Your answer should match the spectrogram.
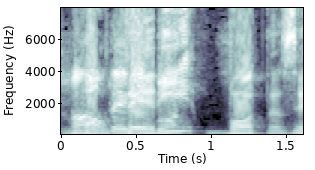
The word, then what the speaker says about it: Valtteri Bottas: Valtteri, Bottas. é esse mesmo, né? Do jeito que se escreve, então.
